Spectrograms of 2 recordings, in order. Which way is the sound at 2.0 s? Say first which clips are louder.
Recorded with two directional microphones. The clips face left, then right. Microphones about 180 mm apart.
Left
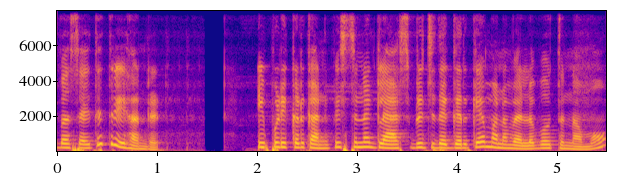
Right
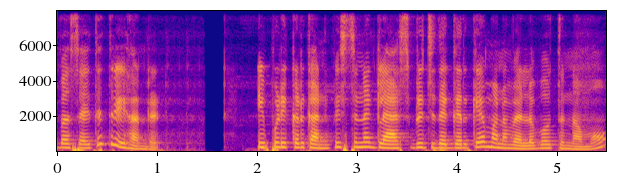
Left 3 dB; 50° left (ahead or behind).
